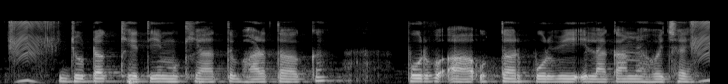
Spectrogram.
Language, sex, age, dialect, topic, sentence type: Maithili, male, 18-24, Eastern / Thethi, agriculture, statement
